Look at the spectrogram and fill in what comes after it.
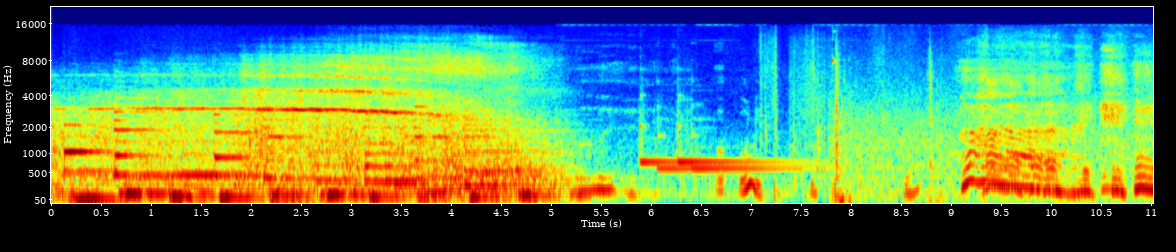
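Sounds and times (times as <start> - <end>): two-note doorbell chime: 5.9 - 7.7.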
